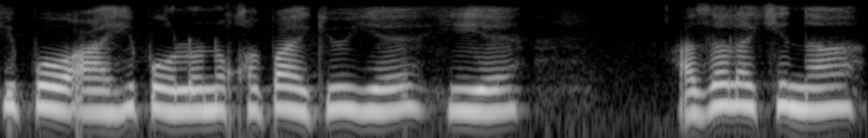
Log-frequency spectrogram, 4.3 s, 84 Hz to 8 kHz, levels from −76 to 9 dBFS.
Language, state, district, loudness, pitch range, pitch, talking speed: Sumi, Nagaland, Kohima, -15 LUFS, 210-230 Hz, 220 Hz, 125 wpm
